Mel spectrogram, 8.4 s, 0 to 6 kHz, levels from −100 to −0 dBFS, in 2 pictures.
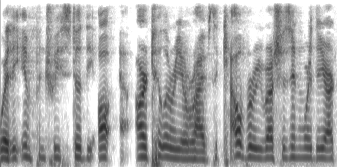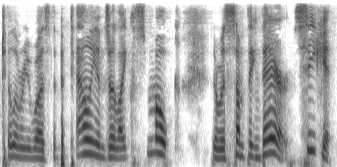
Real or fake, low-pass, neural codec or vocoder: fake; 5.4 kHz; codec, 16 kHz in and 24 kHz out, 2.2 kbps, FireRedTTS-2 codec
